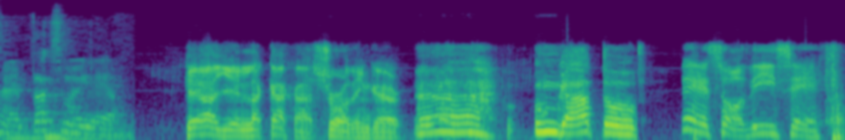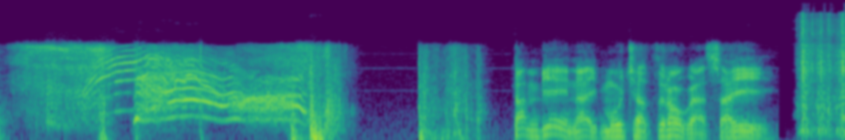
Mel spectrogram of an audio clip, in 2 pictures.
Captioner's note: screams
